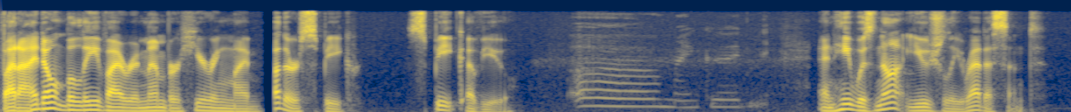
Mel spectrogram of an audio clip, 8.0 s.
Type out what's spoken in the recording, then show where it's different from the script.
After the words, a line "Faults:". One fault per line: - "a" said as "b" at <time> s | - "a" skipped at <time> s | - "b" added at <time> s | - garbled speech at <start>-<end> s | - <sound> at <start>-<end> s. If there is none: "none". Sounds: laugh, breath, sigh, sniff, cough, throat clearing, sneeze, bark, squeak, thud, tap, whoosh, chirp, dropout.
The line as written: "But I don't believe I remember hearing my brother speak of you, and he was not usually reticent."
"But I don't believe I remember hearing my brother speak speak of you, and he was not usually reticent."
Faults:
- dropout at 2.0-2.1 s
- "speak" added at 3.0 s
- sigh at 4.2-5.8 s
